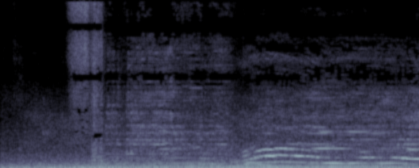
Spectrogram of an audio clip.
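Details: Stray domestic cat in Istanbul challenging a rival over territory: after quiet background hum, one drawn-out wavering meow begins midway and slides slowly downward for nearly two seconds.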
